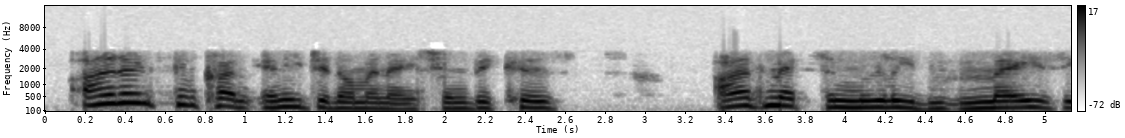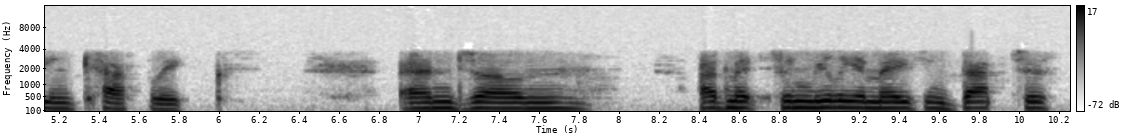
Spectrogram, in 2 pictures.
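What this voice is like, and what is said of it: Australian accent. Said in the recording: “You have a beautiful accent. I love Australian accents.”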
